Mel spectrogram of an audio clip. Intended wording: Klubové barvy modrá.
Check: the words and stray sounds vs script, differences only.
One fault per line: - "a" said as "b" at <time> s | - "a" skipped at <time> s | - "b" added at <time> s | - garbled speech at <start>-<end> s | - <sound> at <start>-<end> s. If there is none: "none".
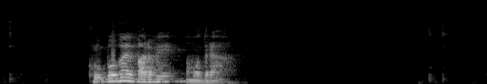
none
